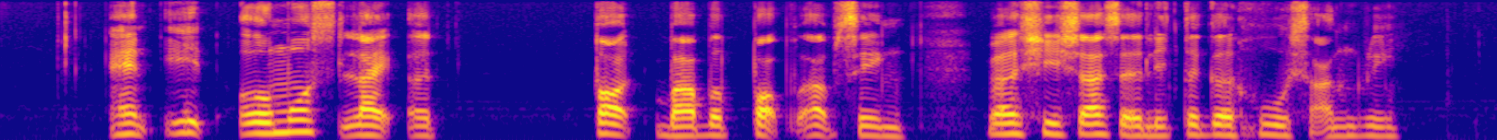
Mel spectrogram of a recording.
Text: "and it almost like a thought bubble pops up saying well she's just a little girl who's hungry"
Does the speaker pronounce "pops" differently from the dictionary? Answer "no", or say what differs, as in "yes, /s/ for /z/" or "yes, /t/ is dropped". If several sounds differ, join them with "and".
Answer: yes, /s/ is dropped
